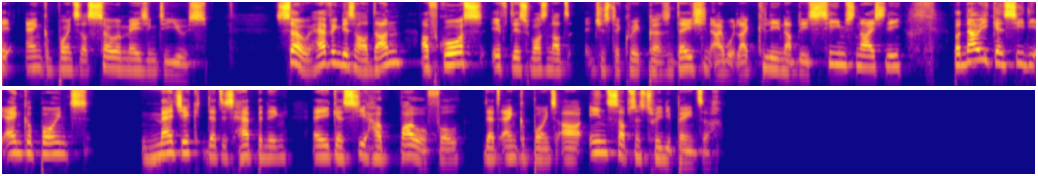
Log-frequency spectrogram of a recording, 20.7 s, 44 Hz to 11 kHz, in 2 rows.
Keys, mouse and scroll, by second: 4.5 alt+middle click, 5.2 alt+right click, 6.8 alt+click, 8.9 alt+right click, 9.3 alt+click, 9.9 alt+middle click, 10.8 alt+right click, 11.6 alt+click, 12.2 alt+middle click, 13.2 alt+right click.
